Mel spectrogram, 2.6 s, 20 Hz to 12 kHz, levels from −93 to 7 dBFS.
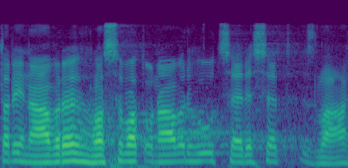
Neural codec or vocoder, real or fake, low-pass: none; real; 7.2 kHz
